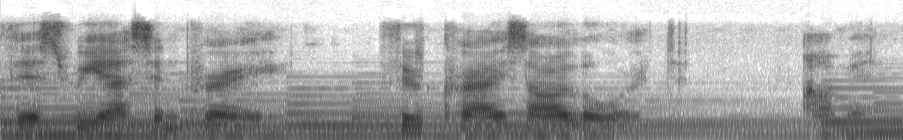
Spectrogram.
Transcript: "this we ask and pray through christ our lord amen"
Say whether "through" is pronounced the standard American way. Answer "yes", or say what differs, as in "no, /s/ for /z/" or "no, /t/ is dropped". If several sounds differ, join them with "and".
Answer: yes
